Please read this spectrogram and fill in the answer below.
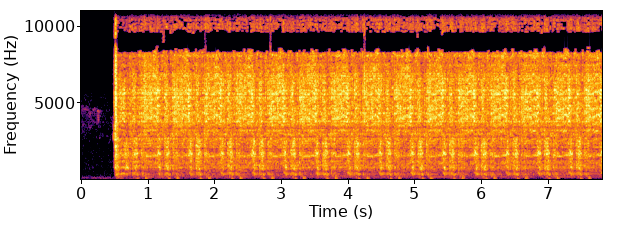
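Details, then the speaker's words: Mitsubishi MT372 diesel lawn mower, new car battery, modified dash so glow plugs unusable: fires almost instantly and settles into even, steady diesel clatter with no misses or knocks; normal start and idle. "That sounded healthy."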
